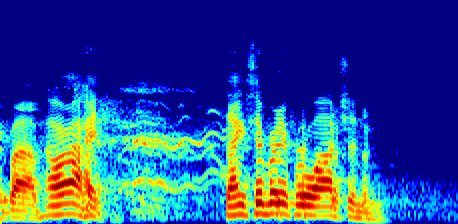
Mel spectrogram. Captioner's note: laughing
